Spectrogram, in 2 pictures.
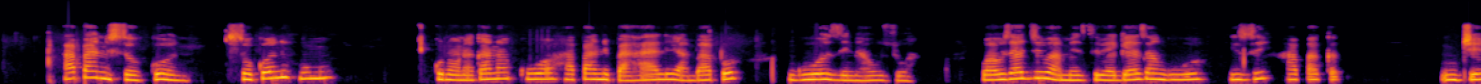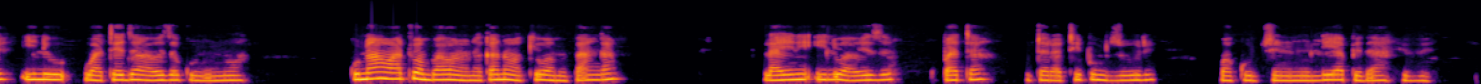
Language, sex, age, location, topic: Swahili, female, 50+, Nakuru, finance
